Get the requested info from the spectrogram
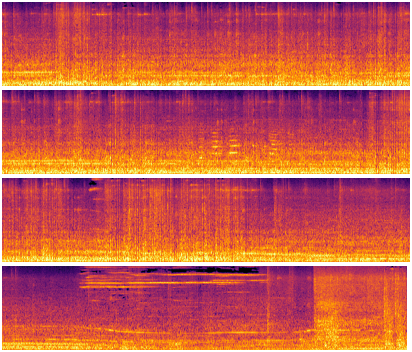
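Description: Interior of an Irisbus Citelis CNG city bus under way: steady engine and road rumble with a drivetrain whine that falls in pitch from about twenty seconds in as the bus slows. Near the end comes a high brake squeal as it comes to a stop.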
